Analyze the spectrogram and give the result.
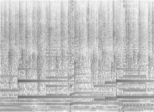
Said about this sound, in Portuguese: Pode aplaudir Jesus por isso, amém?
